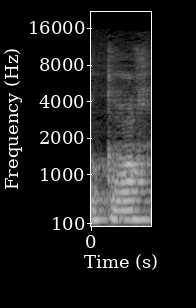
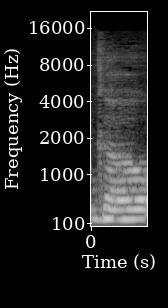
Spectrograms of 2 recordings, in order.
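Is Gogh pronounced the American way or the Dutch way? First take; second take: Dutch; American. First: The name is said with a Dutch pronunciation. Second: The name is said with an American pronunciation. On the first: The speaker calls it right. "as they say in Amsterdam" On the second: The speaker calls it wrong. "that's sort of the American pronunciation"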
